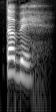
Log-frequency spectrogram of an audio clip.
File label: "tabè", Apatani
